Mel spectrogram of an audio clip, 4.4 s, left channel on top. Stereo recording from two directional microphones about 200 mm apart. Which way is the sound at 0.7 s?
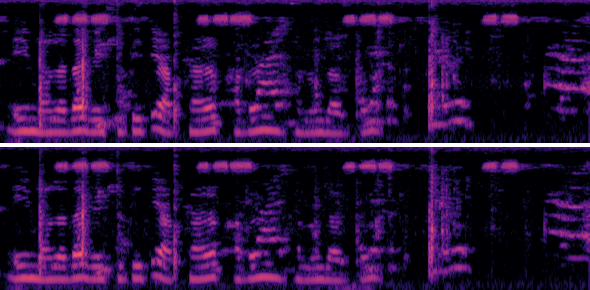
15° left (ahead or behind).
